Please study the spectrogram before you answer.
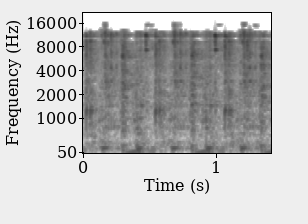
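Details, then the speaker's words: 6 hp International Mogul engine on its first run, fed from the top gasoline bowl (tank still holds kerosene), fuel pump repacked, original rings left in, compression improving each run, slight leak suspected at the igniter copper seal: steady, even chuffing of about four firings a second with no knocks. Normal running. "so it is running pretty good it's running on the gasoline Bowl on top"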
